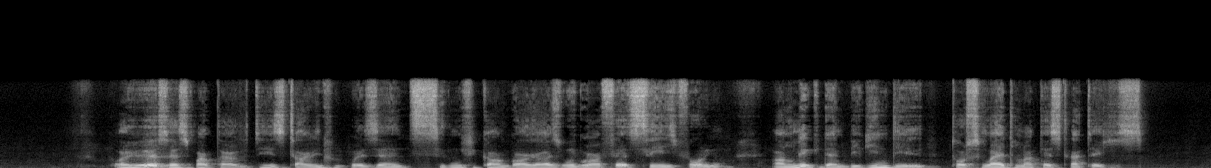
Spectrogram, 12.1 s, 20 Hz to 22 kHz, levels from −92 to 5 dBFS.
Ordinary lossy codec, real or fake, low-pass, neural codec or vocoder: none; fake; none; codec, 24 kHz, 1 kbps, SNAC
